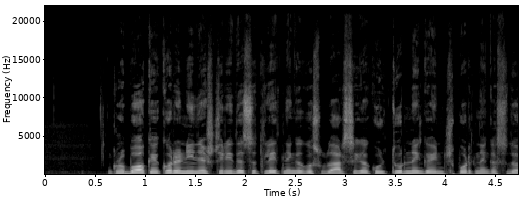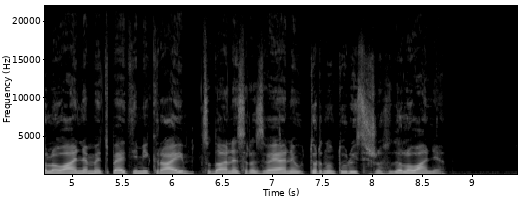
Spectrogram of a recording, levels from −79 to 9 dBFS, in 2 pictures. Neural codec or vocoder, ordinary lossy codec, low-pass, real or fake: none; none; none; real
